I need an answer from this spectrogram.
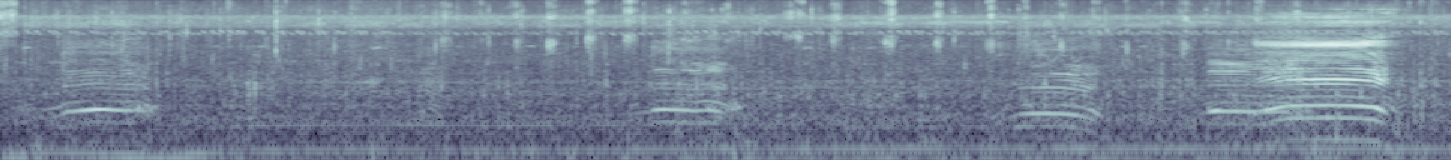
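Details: ,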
